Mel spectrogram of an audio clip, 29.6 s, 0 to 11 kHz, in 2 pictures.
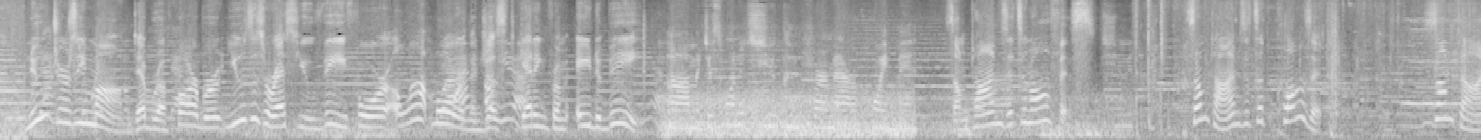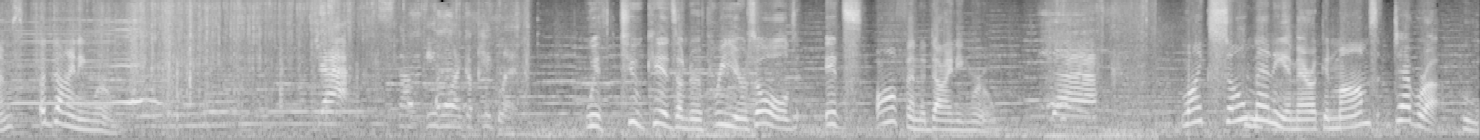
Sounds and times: Music: 0.0 - 29.6
Speech: 0.3 - 13.3, 14.2 - 16.2, 26.6 - 29.6.

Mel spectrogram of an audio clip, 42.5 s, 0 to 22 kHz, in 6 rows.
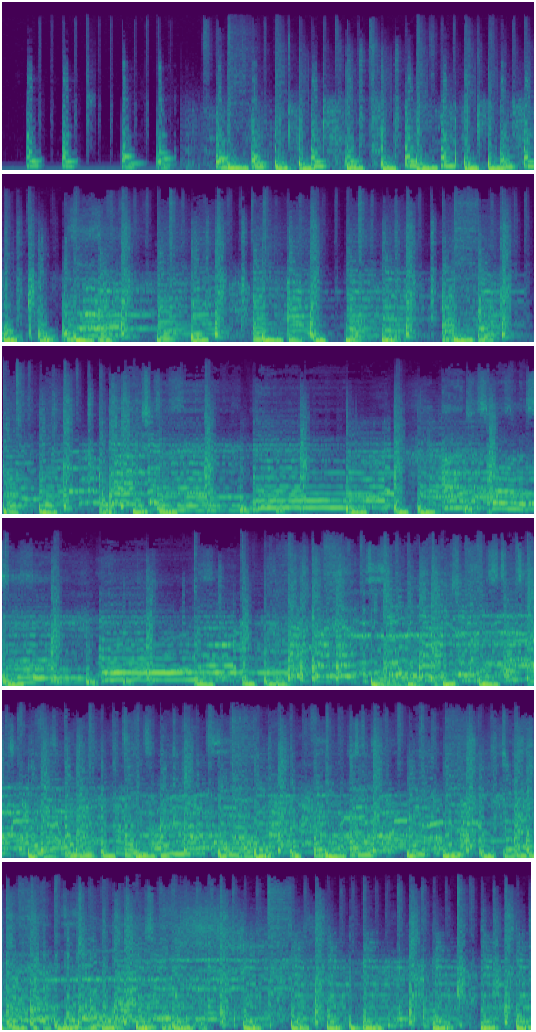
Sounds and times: Music: 0.2 - 42.5.

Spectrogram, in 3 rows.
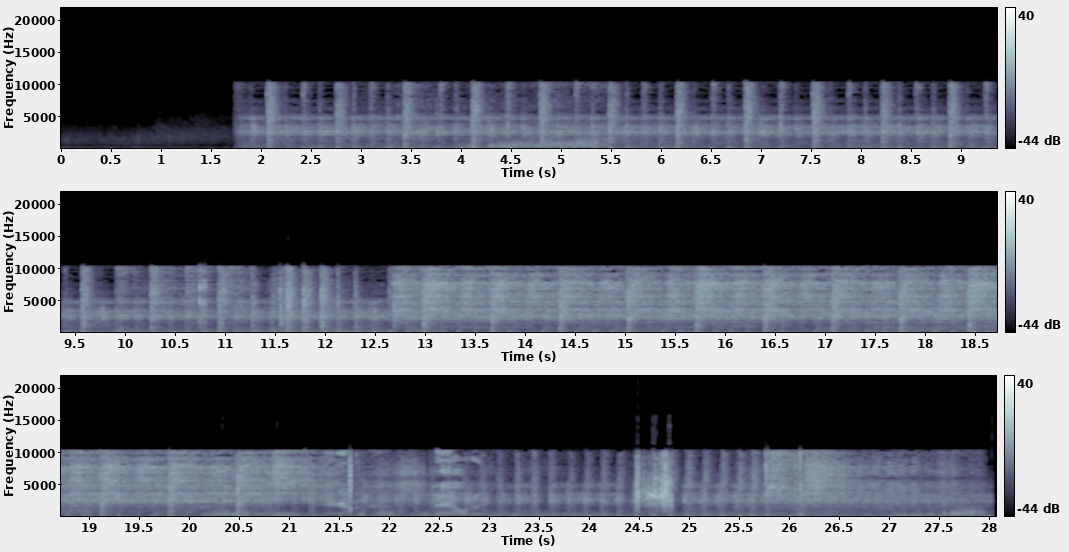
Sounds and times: Music: 1.7 - 28.0
Speech: 21.3 - 21.8, 22.4 - 23.0.

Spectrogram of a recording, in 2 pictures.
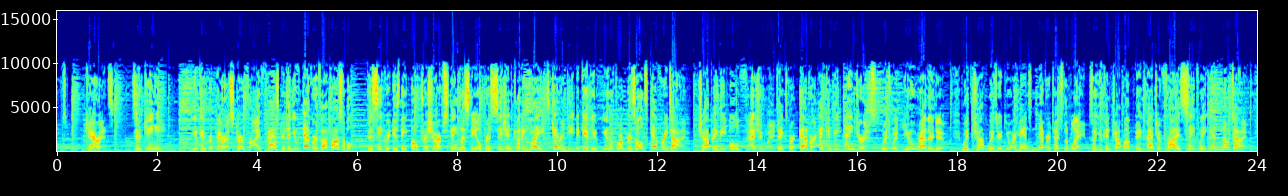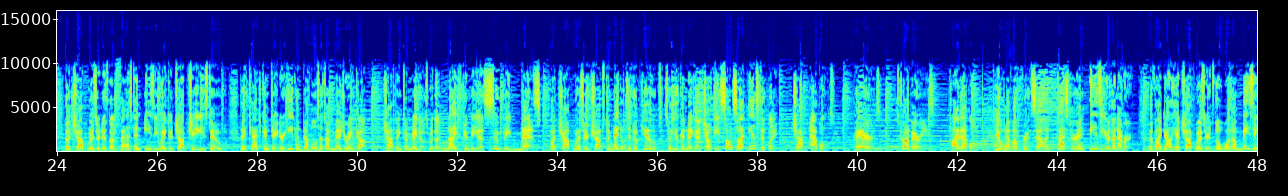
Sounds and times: Music: 0.0 - 48.0
Speech: 0.0 - 48.0.

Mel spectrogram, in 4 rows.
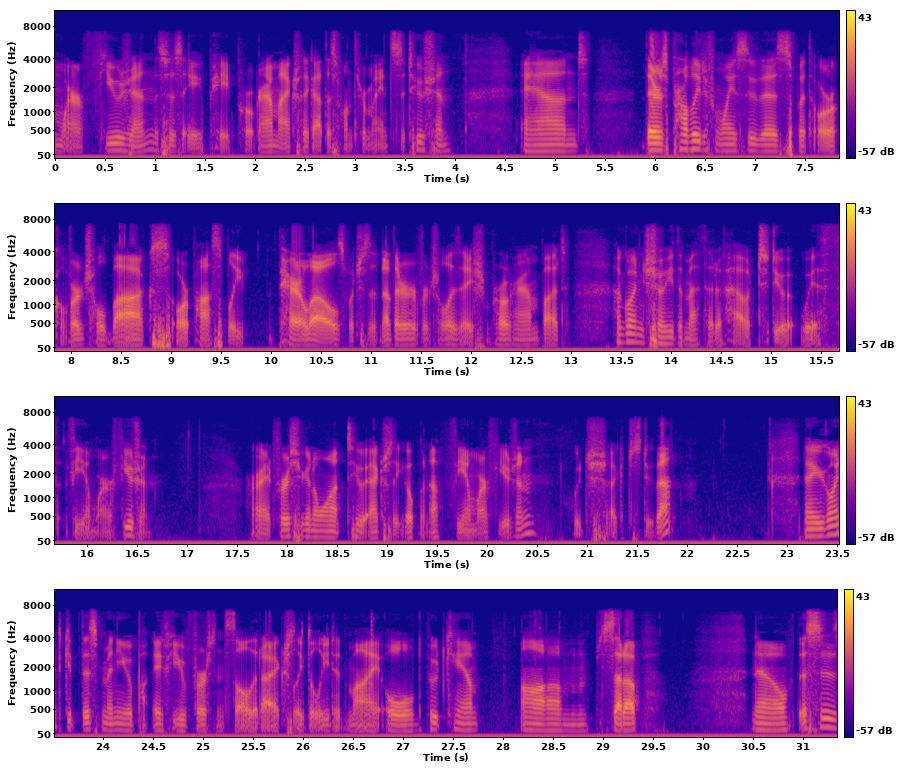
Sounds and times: Speech: 0.0 - 4.0, 4.6 - 16.8, 17.6 - 21.9, 23.2 - 29.6, 30.5 - 31.3.

